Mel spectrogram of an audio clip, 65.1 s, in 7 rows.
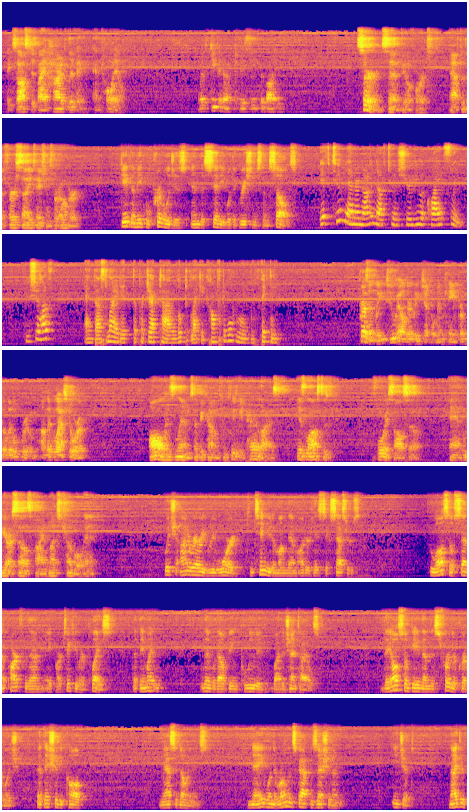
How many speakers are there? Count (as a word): seven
